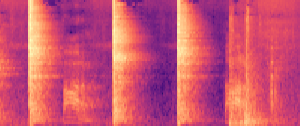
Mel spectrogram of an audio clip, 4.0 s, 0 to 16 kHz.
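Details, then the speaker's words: Stihl 028 Wood Boss chainsaw reassembly, crankcase bearing tapped in with a punch: three sharp, solid hammer taps with a clean ring and no hollow note. The bearing is fully seated. "she's all the way in there perfect oh yeah man she's all the way in"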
